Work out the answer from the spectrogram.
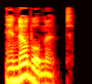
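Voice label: "ennoblement", British English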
